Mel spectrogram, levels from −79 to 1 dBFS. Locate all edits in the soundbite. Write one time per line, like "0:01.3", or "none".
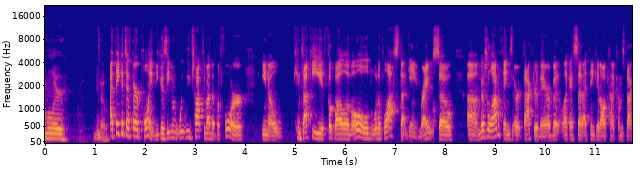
0:07.7
0:09.3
